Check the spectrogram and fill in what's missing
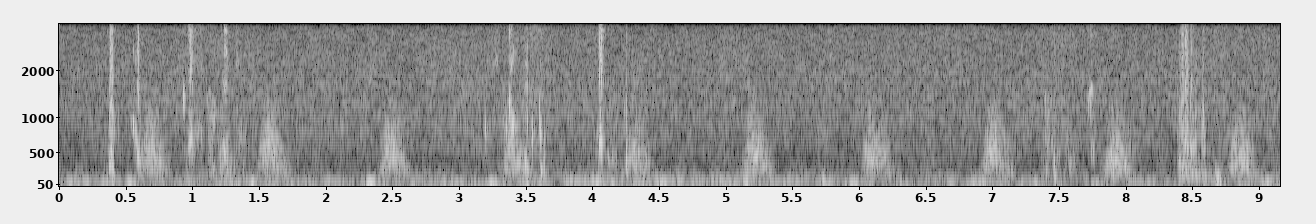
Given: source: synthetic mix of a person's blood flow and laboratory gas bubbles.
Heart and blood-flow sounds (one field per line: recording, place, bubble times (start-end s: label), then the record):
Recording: Doppler ultrasound of blood flow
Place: subclavian vein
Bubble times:
0.34-0.46 s: bubbles
0.53-0.67 s: bubbles
0.91-1.42 s: bubbles
3.17-3.69 s: bubbles
4.01-4.30 s: bubbles
7.36-7.65 s: bubbles
7.71-7.79 s: bubbles
7.87-7.98 s: bubbles
8.36-8.75 s: bubbles
8.83-8.88 s: bubbles
From the record:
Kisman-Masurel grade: 233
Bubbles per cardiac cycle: several, 3 to 8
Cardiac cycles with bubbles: 50 to 99%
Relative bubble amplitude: loud (0.450 to 0.775)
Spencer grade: 3 (all of the cardiac periods contain showers or single bubble signals, but not dominating or overriding the cardiac motion signals)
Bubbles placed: anywhere in the cardiac cycle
